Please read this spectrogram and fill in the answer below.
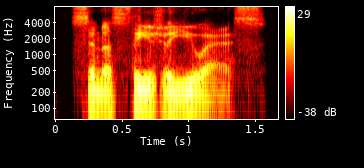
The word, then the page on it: synesthesia: British English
